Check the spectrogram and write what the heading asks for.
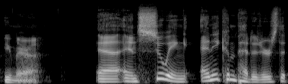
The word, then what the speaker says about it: Humira: Humira? Humira.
